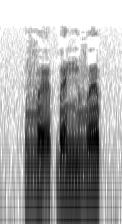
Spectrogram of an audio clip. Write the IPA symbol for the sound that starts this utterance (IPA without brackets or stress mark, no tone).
v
